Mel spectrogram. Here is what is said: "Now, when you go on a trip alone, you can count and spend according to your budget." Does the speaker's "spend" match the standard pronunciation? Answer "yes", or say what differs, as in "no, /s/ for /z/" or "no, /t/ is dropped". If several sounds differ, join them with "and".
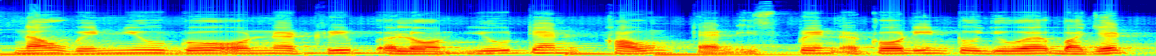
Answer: no, /d/ is dropped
